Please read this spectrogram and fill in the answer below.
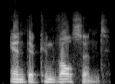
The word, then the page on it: anticonvulsant: American English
